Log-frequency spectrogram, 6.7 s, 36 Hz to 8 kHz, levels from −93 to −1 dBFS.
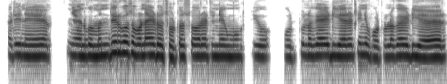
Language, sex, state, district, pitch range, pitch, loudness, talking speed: Rajasthani, male, Rajasthan, Nagaur, 210-225 Hz, 220 Hz, -17 LUFS, 205 wpm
